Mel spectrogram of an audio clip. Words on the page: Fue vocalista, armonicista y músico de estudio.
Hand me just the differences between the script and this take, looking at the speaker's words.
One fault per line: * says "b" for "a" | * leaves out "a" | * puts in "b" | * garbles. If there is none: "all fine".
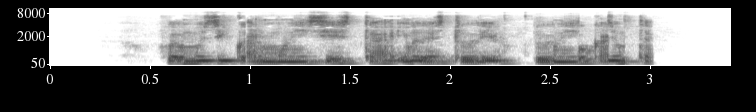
* says "músico" for "vocalista"
* leaves out "músico"
* garbles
